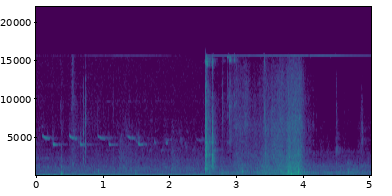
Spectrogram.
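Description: A small bird repeating a short falling chirp about three times a second over faint outdoor hiss. Halfway through, a sharp click, then a short rustle as a backpack is handled.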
